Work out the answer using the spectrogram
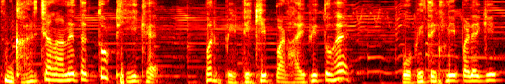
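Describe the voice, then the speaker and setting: A woman voicing a poor hardworking maid and mother, soft and humble, in an animated story. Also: fairly low pitch, normal speed, soft background music, natural voice. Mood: gentle.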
